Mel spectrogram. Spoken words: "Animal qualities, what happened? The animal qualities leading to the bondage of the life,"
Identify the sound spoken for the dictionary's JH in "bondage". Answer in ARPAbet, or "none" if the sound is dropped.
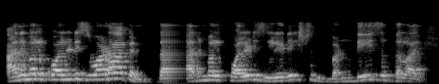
Z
